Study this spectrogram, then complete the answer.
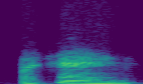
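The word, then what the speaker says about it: Ingres: And then this drawing by Ang is spelled I N Gre. Um this drawing is a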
